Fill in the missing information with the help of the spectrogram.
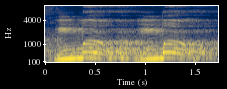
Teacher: closure of two lips, and the air passes through the nose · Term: nasal sound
